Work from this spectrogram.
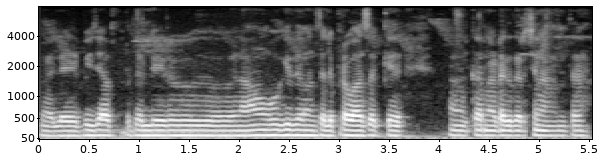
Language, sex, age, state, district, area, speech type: Kannada, male, 18-30, Karnataka, Uttara Kannada, rural, spontaneous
